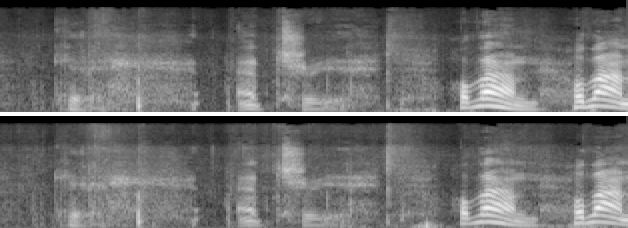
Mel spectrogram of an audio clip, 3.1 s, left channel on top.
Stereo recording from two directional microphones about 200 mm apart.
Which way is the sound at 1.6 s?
25° left (ahead or behind).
